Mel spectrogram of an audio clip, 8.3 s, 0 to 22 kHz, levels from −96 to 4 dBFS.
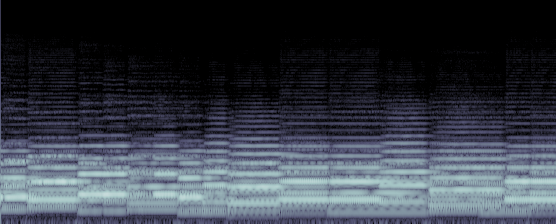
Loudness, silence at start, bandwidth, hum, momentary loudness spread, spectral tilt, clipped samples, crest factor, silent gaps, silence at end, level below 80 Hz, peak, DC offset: -19 LUFS; 0 s; 4.2 kHz; none; 5 LU; -10 dB/octave; under 0.1%; 12 dB; none; 0 s; -70 dBFS; -8 dBFS; under 0.1%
